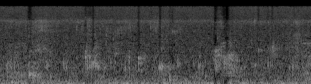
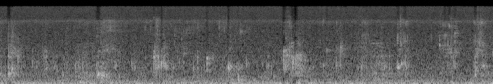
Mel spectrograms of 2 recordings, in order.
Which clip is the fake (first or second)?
first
